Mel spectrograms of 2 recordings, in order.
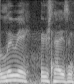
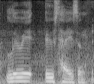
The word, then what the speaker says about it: Louis Oosthuizen: So Louis Oosthuizen came out here and shot 1 Actually, under.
